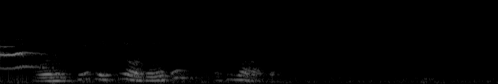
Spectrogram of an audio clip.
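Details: Two cats; a short bright meow opens, followed by several lower, wavering mews and chirpy calls over about two seconds, then near quiet with faint background noise.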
